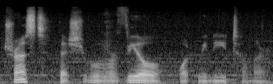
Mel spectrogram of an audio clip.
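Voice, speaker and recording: Deep guy reading out quest text while gaming, faint music. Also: level tone, normal speed. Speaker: game streamer reading quest dialogue. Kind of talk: reading game dialogue aloud, casual asides.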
